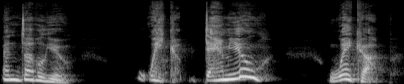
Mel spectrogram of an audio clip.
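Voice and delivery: high, loud, desperate shouting; urgent shout. A narrator's reading. Yarrell shouting his unconscious friend awake, high and loud. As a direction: yell at him to wake up. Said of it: "Yarrell's voice was saying".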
